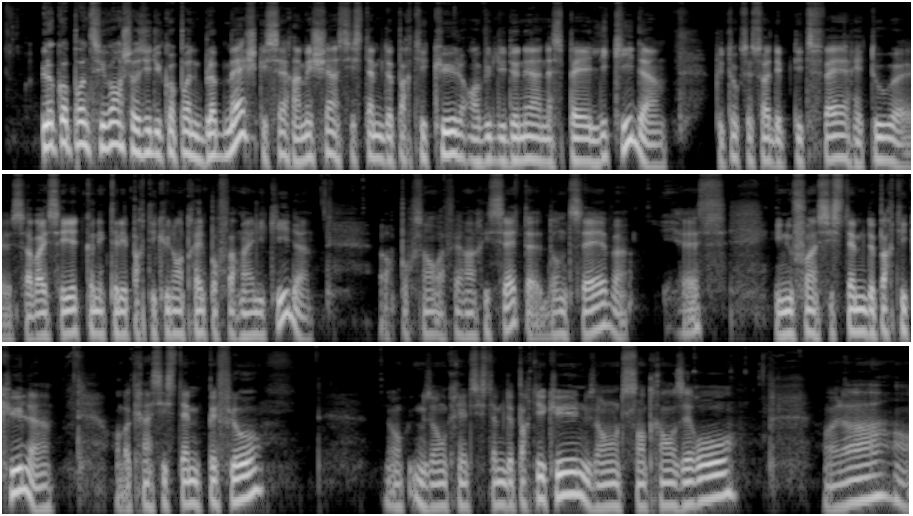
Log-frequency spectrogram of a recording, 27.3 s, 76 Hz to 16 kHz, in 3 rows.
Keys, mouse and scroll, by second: 12.5 click, 13.3 click, 14.7 click, 15.3 click, 16.6 click, 18.0 click, 19.3 click, 20.4-21.9 drag, 23.3 right click, 24.9 right click, 25.4 right click, 26.1-26.8 middle drag.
